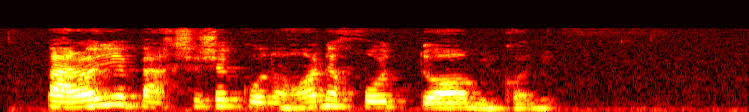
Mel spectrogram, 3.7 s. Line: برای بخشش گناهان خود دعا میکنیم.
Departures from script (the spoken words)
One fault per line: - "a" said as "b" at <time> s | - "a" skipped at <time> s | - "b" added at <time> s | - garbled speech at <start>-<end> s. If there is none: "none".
none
